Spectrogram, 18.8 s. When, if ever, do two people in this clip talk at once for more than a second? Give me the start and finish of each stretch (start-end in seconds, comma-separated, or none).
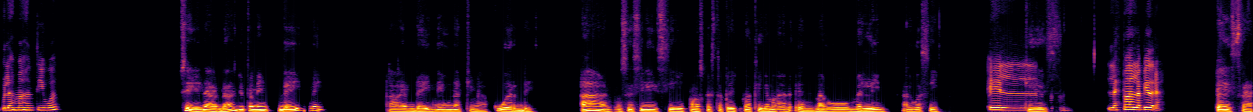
none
